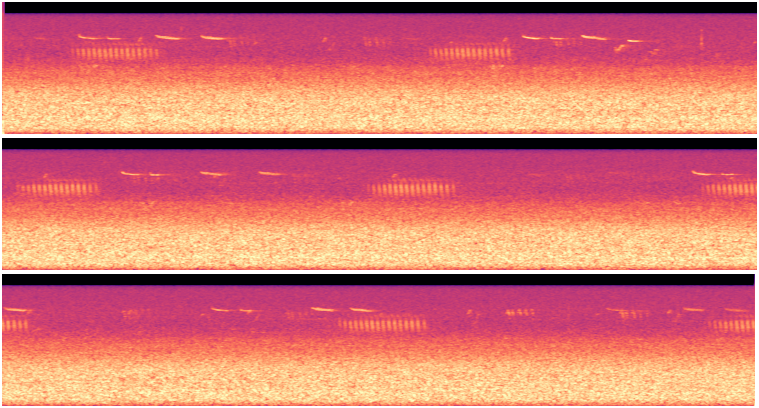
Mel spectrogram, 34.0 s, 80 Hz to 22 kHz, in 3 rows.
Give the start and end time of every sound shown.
[0, 4] Brown Creeper call
[0, 4] Dark-eyed Junco song
[2, 6] Chestnut-backed Chickadee call
[6, 8] Brown Creeper call
[6, 8] Dark-eyed Junco song
[8, 10] Brown Creeper song
[10, 14] Dark-eyed Junco song
[12, 16] Brown Creeper call
[16, 20] Dark-eyed Junco song
[20, 34] Brown Creeper call
[22, 24] Dark-eyed Junco song
[24, 26] Chestnut-backed Chickadee call
[26, 28] Dark-eyed Junco song
[30, 34] Chestnut-backed Chickadee call
[32, 34] Dark-eyed Junco song

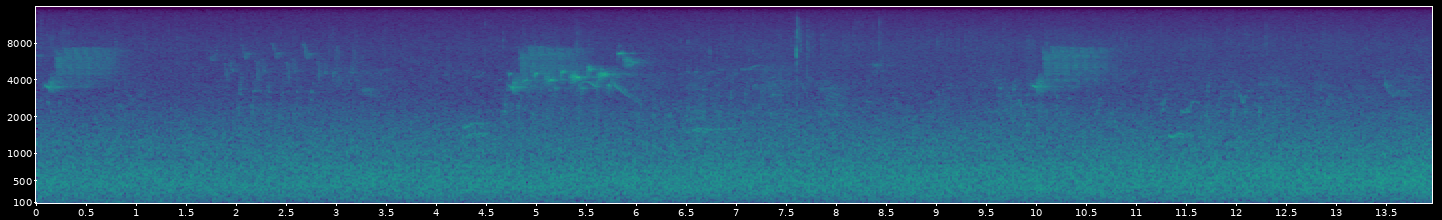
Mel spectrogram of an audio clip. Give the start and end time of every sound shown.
[0, 2] Spotted Towhee song
[0, 4] Nashville Warbler song
[2, 4] Steller's Jay call
[2, 4] unidentified sound
[4, 6] Olive-sided Flycatcher song
[4, 6] Spotted Towhee song
[4, 6] warbler song
[4, 8] Mountain Quail call
[6, 10] Steller's Jay call
[6, 14] unidentified sound
[10, 12] Mountain Quail call
[10, 12] Spotted Towhee song

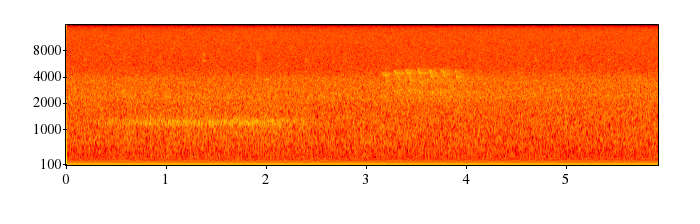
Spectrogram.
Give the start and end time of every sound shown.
[0, 4] woodpecker drumming
[2, 4] American Robin call

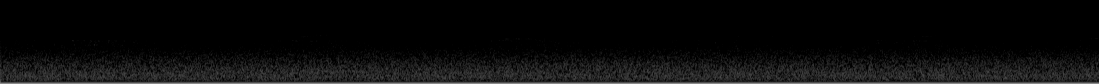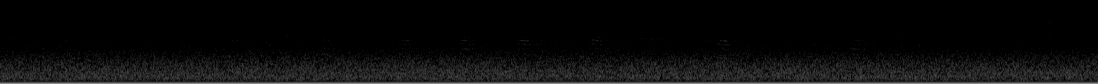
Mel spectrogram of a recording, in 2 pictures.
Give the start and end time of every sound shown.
[0, 10] Olive-sided Flycatcher call
[2, 4] Western Wood-Pewee song
[4, 6] Olive-sided Flycatcher song
[6, 10] Western Wood-Pewee song
[10, 12] Olive-sided Flycatcher song
[12, 14] Olive-sided Flycatcher call
[12, 16] Western Wood-Pewee song
[14, 20] Red-breasted Nuthatch song
[18, 22] Western Wood-Pewee song
[20, 22] Olive-sided Flycatcher call

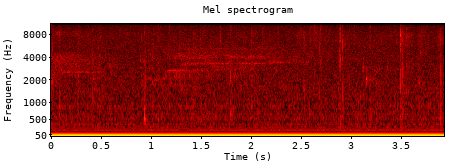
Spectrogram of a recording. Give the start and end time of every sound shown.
[0, 2] unidentified sound
[0, 4] Swainson's Thrush song
[0, 4] rain

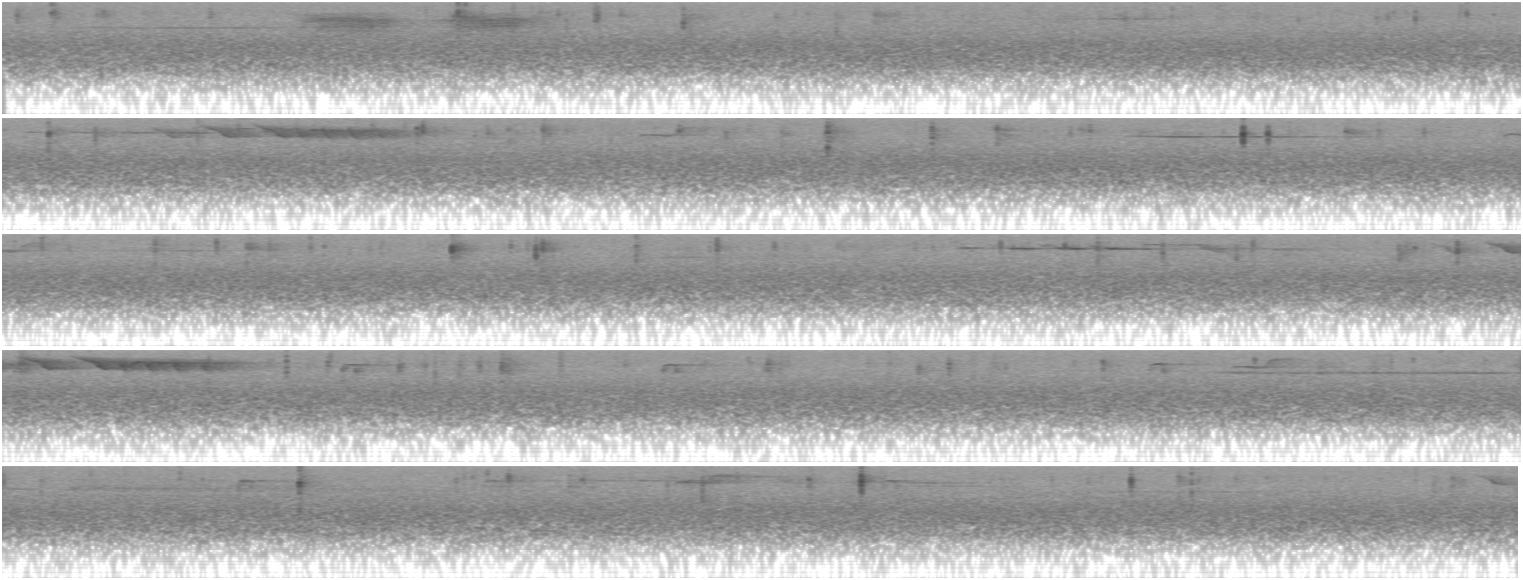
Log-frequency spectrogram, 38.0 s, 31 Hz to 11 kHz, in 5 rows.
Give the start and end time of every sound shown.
[0, 2] Varied Thrush song
[0, 4] Steller's Jay call
[0, 38] rain
[4, 6] unidentified sound
[6, 10] warbler song
[8, 10] Nashville Warbler song
[10, 12] Pacific-slope Flycatcher call
[12, 16] Varied Thrush song
[14, 16] Pacific-slope Flycatcher call
[18, 20] Varied Thrush song
[20, 22] warbler song
[22, 24] Nashville Warbler song
[28, 30] Pacific-slope Flycatcher call
[28, 32] Varied Thrush song
[32, 34] Pacific-slope Flycatcher call
[32, 36] warbler song
[36, 38] Nashville Warbler song
[36, 38] Varied Thrush song

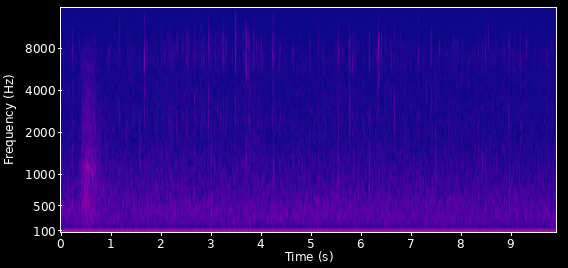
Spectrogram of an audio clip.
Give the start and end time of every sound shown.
[0, 2] tree creak
[0, 10] rain
[8, 10] Brown Creeper call

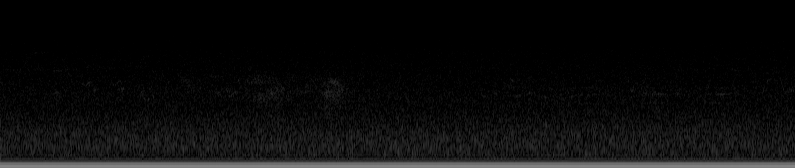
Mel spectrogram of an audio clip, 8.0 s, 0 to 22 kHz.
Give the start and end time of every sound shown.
[0, 2] unidentified sound
[2, 4] Steller's Jay call
[4, 8] Red-breasted Nuthatch song

